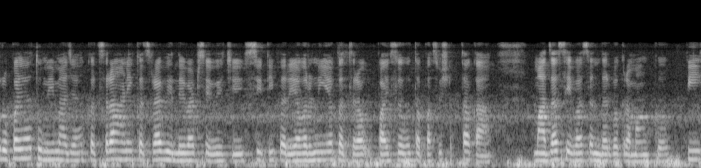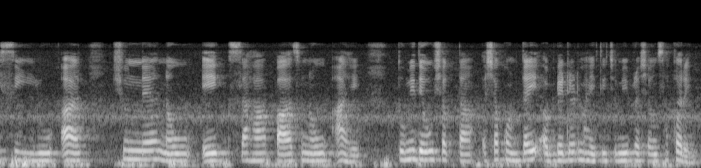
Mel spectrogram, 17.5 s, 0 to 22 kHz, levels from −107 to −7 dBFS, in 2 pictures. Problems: none marked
